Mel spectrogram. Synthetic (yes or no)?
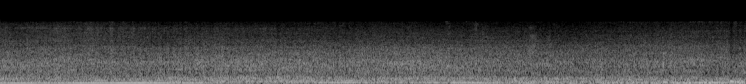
no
